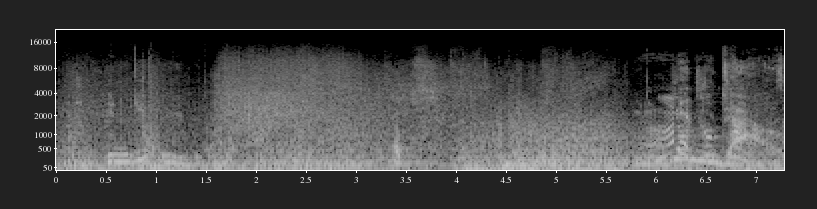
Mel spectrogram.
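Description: Magic spells whoosh and zap in a video game.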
